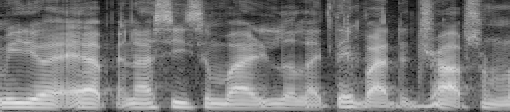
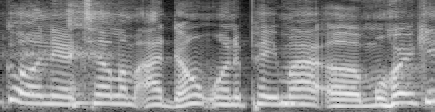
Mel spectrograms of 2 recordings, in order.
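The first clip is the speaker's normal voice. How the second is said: pitched-up, eager mock tip; hyped advice-giver; 9 semitones higher, 5 dB louder than usual. Online tipster on skipping mortgage payments, mock hyped voice. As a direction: imitate an excited online tipster.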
